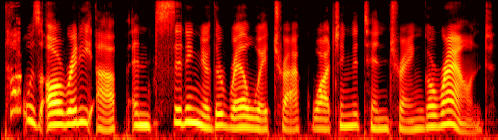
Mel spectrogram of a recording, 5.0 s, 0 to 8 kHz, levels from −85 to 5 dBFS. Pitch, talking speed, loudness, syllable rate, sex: 200 Hz, 195 wpm, -20 LUFS, 4.3 syllables/s, female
